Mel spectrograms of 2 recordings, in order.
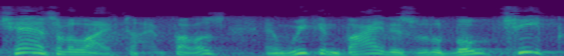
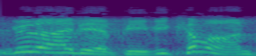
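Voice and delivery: ordinary talk

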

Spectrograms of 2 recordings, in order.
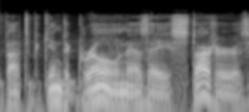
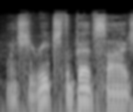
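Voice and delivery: plain reading voice

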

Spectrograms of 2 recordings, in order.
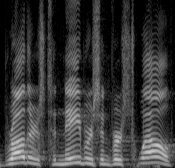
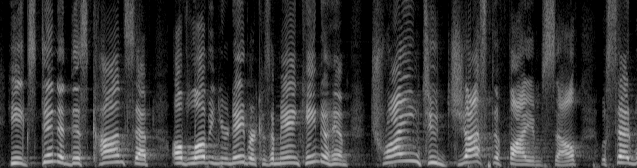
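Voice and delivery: usual speaking voice

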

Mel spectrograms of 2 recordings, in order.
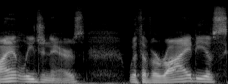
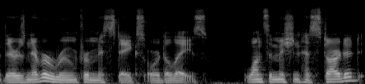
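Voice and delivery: ordinary talk, nothing marked

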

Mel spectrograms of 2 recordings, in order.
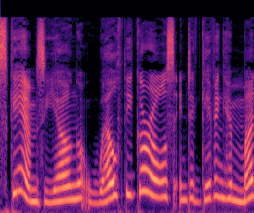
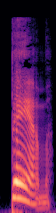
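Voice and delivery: loud bam; 3 semitones lower, 10 dB louder than usual. A narrator's reading. Sudden crash in story.

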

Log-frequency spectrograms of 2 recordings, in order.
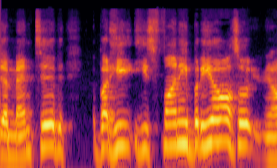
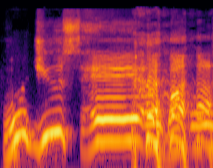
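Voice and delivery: psychiatrist; 4 semitones higher than usual. Retold or imitated. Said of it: "it was almost like his psychiatrist".

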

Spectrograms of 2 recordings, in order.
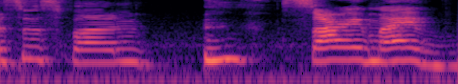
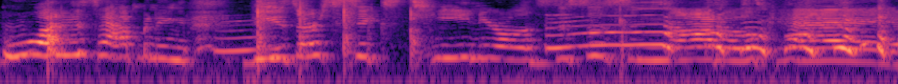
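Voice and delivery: mock outrage; 8 semitones higher, 8 dB louder than usual. Viewer appalled by teen reality show, rising mock outrage. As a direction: build to an appalled shout.

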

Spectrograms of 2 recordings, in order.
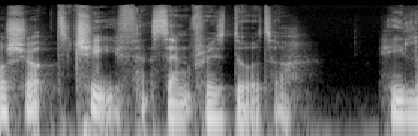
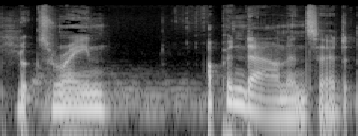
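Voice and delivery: ordinary delivery

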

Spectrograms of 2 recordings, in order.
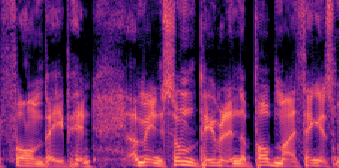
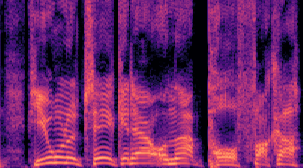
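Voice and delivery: high, mock-threatening heckler; imitated heckler; 9 semitones higher than usual. Heckler defends Farage to comedian, high mock challenge. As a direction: challenge him in a raised mock voice. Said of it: "now I'm being told it's terrible".

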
